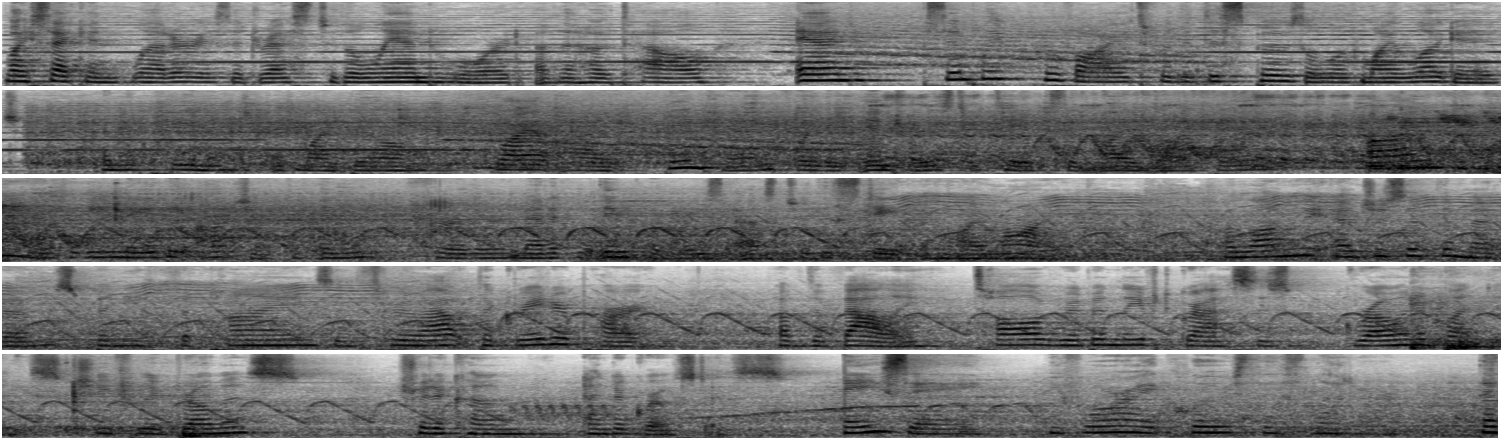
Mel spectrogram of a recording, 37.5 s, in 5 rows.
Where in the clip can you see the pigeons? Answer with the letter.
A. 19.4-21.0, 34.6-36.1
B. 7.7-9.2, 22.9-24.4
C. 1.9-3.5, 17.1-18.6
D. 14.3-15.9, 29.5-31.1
D.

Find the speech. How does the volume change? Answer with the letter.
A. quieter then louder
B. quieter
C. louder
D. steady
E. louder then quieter
D.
